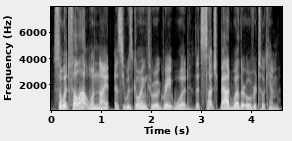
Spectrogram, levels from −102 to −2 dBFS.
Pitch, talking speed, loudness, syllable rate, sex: 120 Hz, 260 wpm, -20 LUFS, 5.4 syllables/s, male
